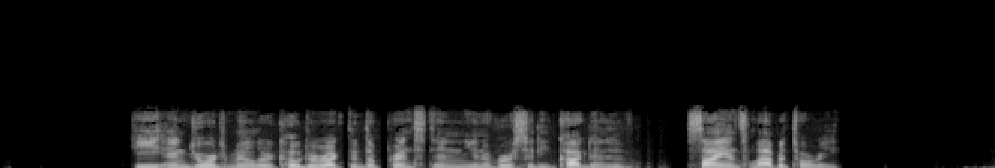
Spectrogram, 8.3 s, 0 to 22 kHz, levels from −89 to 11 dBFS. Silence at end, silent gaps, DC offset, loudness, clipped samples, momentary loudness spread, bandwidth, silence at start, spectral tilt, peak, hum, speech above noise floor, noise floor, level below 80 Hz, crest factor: 1.35 s; 5.59-5.68 s; under 0.1%; -23 LUFS; under 0.1%; 12 LU; 8.2 kHz; 1.1 s; -4.5 dB/octave; -2 dBFS; none; over 67 dB; under -90 dBFS; -68 dBFS; 22 dB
